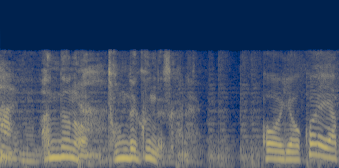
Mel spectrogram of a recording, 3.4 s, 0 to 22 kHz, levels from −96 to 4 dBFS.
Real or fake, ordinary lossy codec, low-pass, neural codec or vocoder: fake; none; 7.2 kHz; vocoder, 22.05 kHz, 80 mel bands, WaveNeXt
